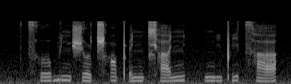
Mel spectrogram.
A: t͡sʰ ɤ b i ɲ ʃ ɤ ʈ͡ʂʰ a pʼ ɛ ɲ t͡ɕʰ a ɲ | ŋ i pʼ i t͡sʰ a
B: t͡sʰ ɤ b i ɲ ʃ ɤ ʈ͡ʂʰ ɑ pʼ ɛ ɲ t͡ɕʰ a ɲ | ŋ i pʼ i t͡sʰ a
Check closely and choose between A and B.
B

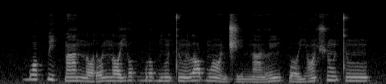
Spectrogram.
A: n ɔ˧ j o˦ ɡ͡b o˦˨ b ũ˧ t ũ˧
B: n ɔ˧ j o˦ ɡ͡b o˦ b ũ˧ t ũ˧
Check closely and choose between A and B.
B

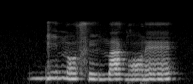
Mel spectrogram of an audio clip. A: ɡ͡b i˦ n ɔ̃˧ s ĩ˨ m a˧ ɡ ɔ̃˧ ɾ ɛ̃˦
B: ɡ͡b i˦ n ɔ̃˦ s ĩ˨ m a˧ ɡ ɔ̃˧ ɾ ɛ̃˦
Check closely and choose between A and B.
A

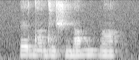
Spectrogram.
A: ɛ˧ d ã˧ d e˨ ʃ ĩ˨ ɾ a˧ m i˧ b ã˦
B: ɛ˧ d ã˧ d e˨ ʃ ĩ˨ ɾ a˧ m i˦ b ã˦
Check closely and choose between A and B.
A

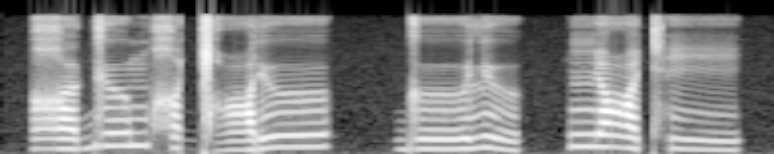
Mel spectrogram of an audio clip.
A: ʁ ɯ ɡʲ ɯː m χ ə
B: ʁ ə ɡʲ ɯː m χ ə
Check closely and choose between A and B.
B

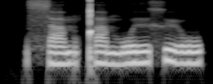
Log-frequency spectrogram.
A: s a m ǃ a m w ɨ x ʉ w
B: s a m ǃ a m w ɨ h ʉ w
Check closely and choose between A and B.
A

